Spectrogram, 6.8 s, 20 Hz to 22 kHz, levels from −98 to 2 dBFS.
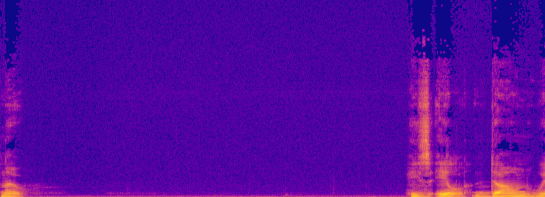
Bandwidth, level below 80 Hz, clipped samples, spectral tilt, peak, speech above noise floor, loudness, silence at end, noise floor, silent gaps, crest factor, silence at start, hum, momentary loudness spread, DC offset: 15.5 kHz; -54 dBFS; under 0.1%; -6.5 dB/octave; 0 dBFS; 39 dB; -17 LUFS; 0 s; -55 dBFS; none; 20 dB; 0 s; none; 9 LU; under 0.1%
